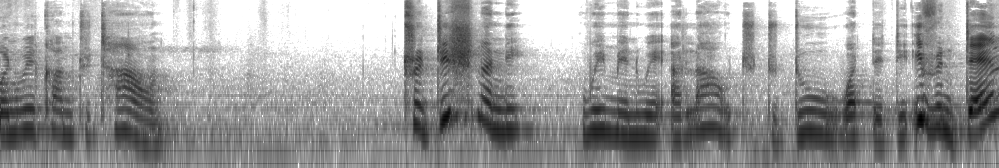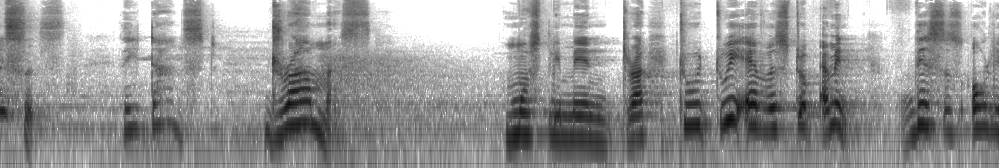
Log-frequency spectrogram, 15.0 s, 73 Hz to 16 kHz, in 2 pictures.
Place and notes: Library of National Gallery, Harare, Zimbabwe - Virginia Phiri talks women’s struggle and creativity…
We are with the writer Virgina Phiri in the open meeting room adjacent to the library of the National Gallery. It’s a bit “echo-y” in here; but the amplified park preachers from Harare Gardens drove as inside. What you are listening to are the final 10 minutes of a long conversation around Virginia’s life as a woman writer in Zimbabwe. Virginia talks about the struggles that women have to go through and encourages her sistaz in the arts to stand strong in their creative production; “We have always done that!.... traditionally women were allowed to do it…!”.
Find the complete interview with Virginia Phiri here:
